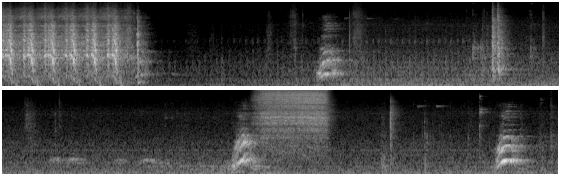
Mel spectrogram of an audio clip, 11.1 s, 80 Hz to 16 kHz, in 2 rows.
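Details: GY6 engine with a 171cc big bore kit in a Honda Ruckus, cranked on choke at first start after install: a quick burst of rapid, even starter chatter that dies without catching. No spark, caused by stator blue and red wires to the CDI being reversed.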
